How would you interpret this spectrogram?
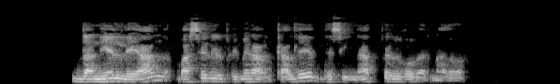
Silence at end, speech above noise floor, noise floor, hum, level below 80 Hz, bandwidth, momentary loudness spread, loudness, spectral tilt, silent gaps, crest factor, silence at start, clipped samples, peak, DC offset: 0.95 s; 64 dB; -81 dBFS; none; -62 dBFS; 9.8 kHz; 10 LU; -16 LUFS; -4 dB/octave; none; 16 dB; 0.7 s; under 0.1%; -2 dBFS; under 0.1%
